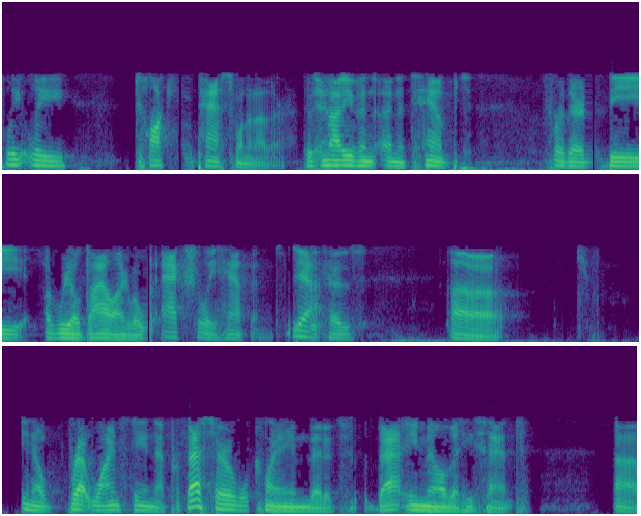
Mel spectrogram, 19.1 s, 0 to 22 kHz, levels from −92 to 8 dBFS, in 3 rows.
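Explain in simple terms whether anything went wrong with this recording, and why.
Several things went wrong.

The whole recording went through the G.723.1 codec, an old internet-phone format that squeezes speech very hard. It keeps nothing above 4 kHz, so the speech sounds muffled. It works in 30 ms chunks and updates its picture of the voice slowly. Here the damage is heavy. The voice is hoarse and the consonants are smeared together.

There are four gaps from VoIP packet loss concealed by the speech codec. When pieces of the call went missing, the decoder guessed at them by stretching out the last sound it had. That fills the hole with a fading buzz or noise. The first is at 1.70 to 1.91 s, just before "past one another". The second is at 5.85 to 6.03 s, right after "for there". The third is at 7.76 to 7.88 s, between "a real dialogue about" and "actually happened". Each of these three covers about 90 ms of lost sound. 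The fourth is shorter, about 60 ms, at 16.64 to 16.72 s. The voice stays weak for a moment after each gap.

From 15.45 to 17.34 s, the speech slows by about 6 percent. Its pitch also drops by about a semitone. The likely cause is a drift correction step, where software keeping two clocks in line briefly changed the playback speed.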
